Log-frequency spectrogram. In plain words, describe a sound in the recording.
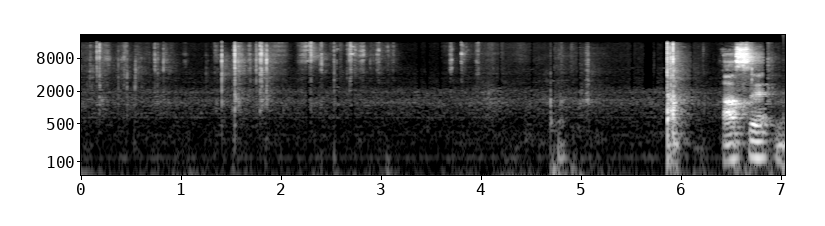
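Plastic wrappers crinkle as hands tear open card packs.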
